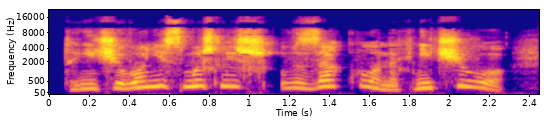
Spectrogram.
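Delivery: loud scolding. Acted. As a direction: scold her like a naive child, full voice. Husband scolding wife in quarrel.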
